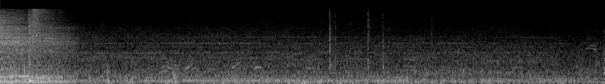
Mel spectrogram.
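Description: Heavy rock music fading out within the first second, then a V8 car engine idling with a low steady rumble.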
